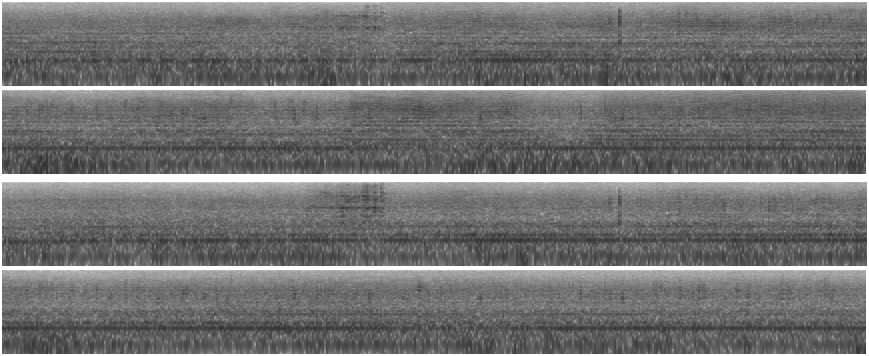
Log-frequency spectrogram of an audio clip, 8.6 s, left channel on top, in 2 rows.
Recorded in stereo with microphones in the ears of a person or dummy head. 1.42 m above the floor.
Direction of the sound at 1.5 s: 80° right.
